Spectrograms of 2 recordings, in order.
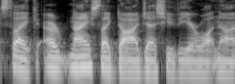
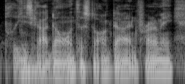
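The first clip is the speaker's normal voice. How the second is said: much softer pleading prayer; hushed prayer; 5 semitones lower, 11 dB quieter than usual. Retold or imitated. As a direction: pray under your breath. Praying dog won't die.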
